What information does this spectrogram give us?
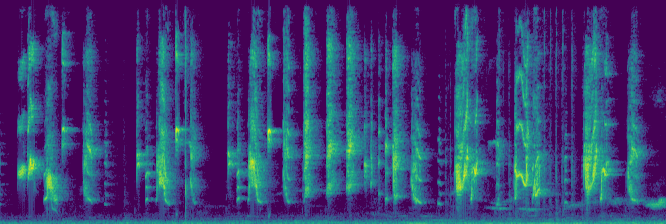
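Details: Long-tailed shrike singing vigorously as a cage-bird training recording: harsh, raspy bursts and short high chattering phrases delivered in quick, irregular succession, with a soft low background hum throughout.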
